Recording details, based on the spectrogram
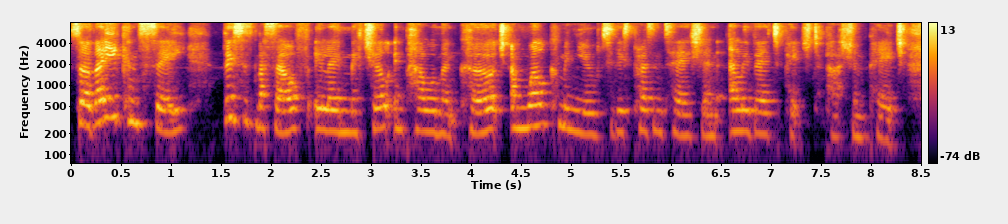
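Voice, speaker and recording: In a Sheffield accent, a woman speaks at a moderate pace with hardly any pauses. Her pitch is fairly high with ordinary variation, and background noise is noticeable. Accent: broad Sheffield Yorkshire. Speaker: empowerment coach. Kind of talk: presentation.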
